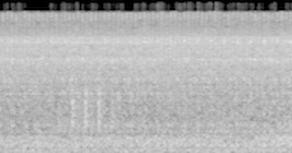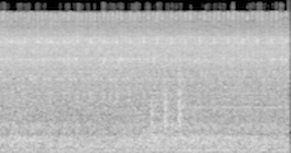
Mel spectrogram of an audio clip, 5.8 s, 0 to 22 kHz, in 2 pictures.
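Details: Toyota 7M-GTE about 4,000 miles after a head gasket repair. A hissy, busy idle with occasional faint sharp ticking bursts. The owner suspects rod knock, but the source of the knock is unconfirmed.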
